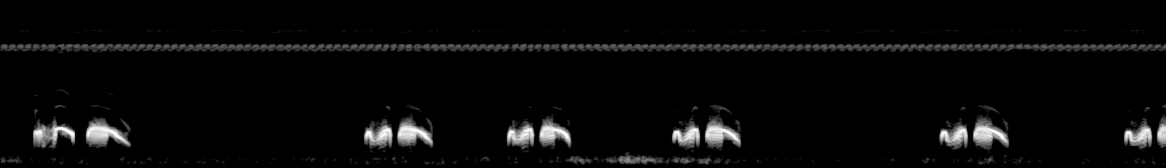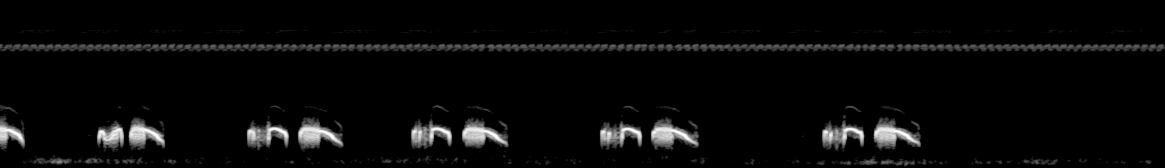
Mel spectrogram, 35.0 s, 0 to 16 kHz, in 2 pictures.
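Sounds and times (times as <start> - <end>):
high insect buzz: 0.0 - 34.9
dove cooing: 0.5 - 2.0, 5.5 - 6.6, 7.6 - 8.6, 10.1 - 11.2, 14.1 - 15.2, 16.9 - 17.9, 18.9 - 20.0, 21.2 - 22.7, 23.7 - 25.2, 26.5 - 28.0, 29.5 - 31.3.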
